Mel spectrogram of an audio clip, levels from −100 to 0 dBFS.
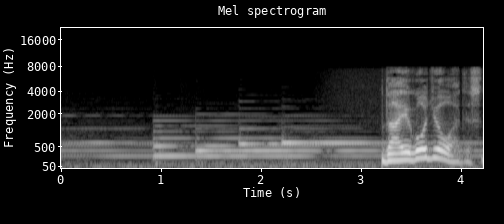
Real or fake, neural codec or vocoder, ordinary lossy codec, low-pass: real; none; none; none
